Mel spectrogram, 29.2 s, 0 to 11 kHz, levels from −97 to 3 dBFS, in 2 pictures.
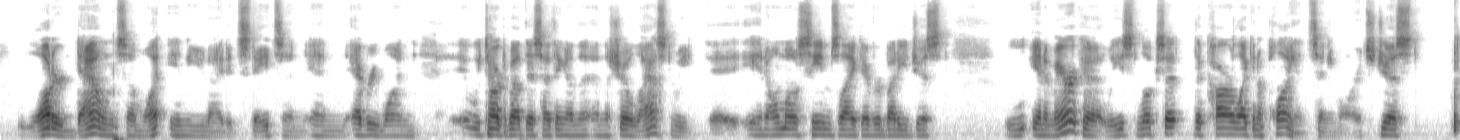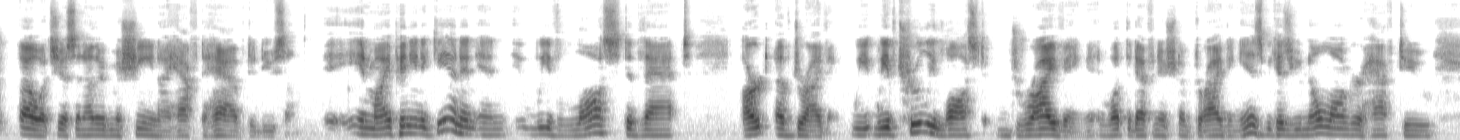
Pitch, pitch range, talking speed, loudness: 135 Hz, 125-150 Hz, 175 wpm, -34 LUFS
